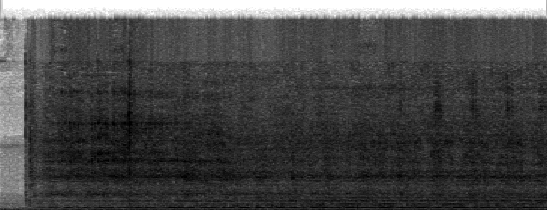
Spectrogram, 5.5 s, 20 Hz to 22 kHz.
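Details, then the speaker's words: Kavan Skyfox L-39 80mm EDF RC jet, electric retracts cycling gear up and down during CG check on the bench: steady geared whir at constant mid pitch, audibly running through its gears; normal retract operation. "this is a different type of gear. I've never they it's like you can hear it going through the the the gears um to make it work."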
